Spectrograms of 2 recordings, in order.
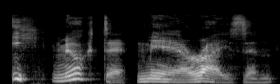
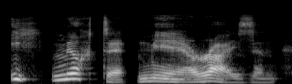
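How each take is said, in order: Both takes have the same delivery.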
